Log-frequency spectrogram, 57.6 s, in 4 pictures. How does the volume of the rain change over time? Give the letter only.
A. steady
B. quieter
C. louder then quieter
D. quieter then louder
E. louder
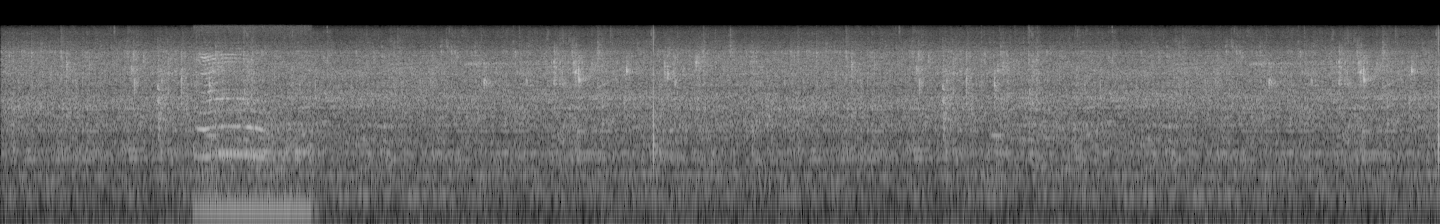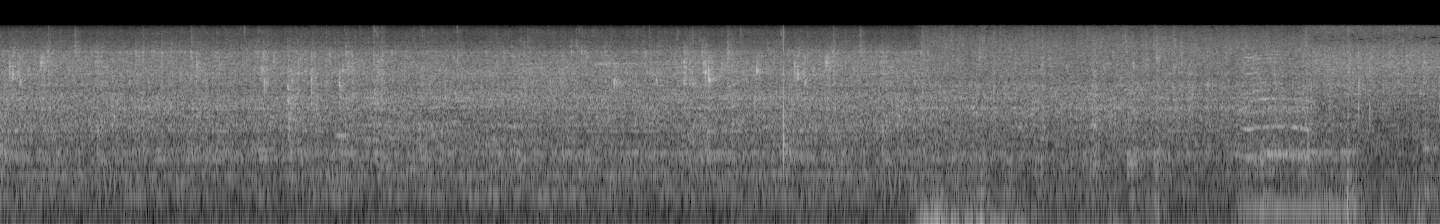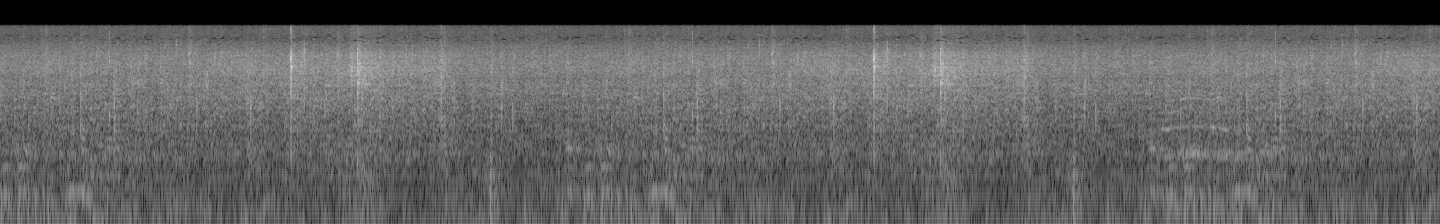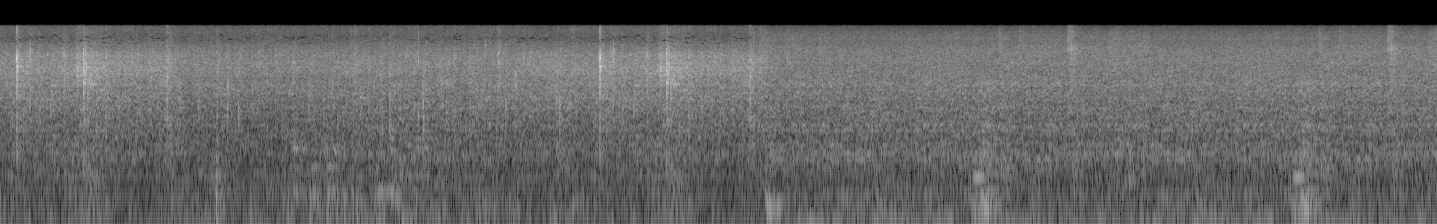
A.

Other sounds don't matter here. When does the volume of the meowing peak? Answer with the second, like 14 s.
2 s.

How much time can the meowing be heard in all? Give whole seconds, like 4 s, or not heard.
4 s.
